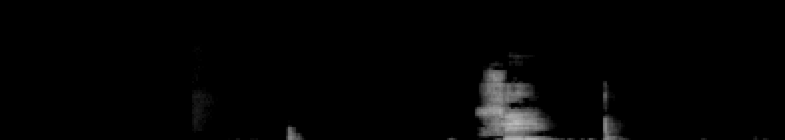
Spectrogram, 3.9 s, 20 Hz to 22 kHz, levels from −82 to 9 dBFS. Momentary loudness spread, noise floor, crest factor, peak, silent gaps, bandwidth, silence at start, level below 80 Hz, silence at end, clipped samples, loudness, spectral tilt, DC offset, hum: 22 LU; -89 dBFS; 28 dB; -2 dBFS; none; 11.5 kHz; 1.45 s; -78 dBFS; 0.85 s; under 0.1%; -20 LUFS; -2 dB/octave; under 0.1%; none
